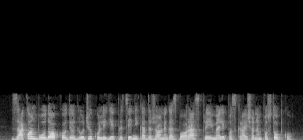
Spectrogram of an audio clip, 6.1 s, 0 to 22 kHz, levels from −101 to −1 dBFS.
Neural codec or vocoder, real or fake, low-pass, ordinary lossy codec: none; real; 7.2 kHz; MP3, 48 kbps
